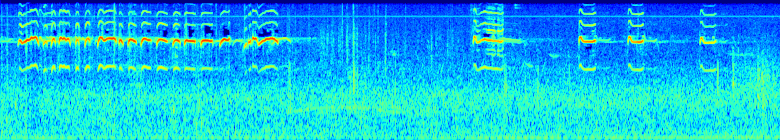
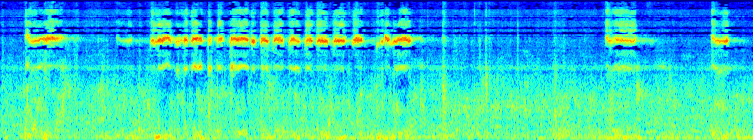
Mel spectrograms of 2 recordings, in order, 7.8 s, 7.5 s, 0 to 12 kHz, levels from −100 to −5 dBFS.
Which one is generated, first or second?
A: second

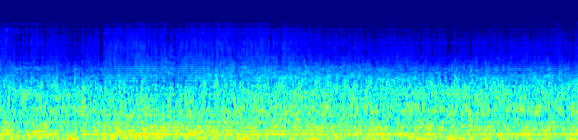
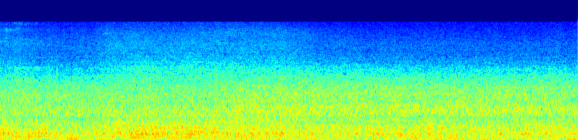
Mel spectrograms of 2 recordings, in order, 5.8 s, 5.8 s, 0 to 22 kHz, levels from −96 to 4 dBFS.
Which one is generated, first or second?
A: first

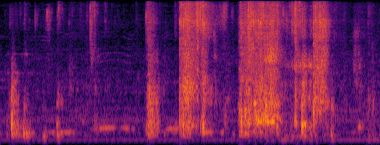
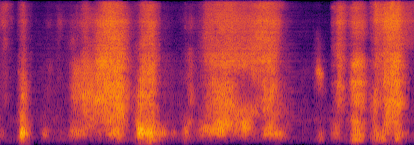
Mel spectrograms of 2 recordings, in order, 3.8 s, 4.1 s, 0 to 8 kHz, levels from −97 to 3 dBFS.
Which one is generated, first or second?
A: second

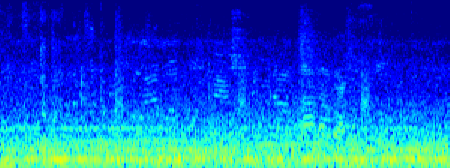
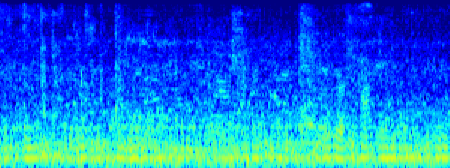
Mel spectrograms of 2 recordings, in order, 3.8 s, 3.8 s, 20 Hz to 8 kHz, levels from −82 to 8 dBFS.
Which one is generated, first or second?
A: second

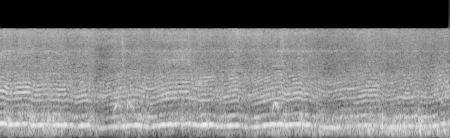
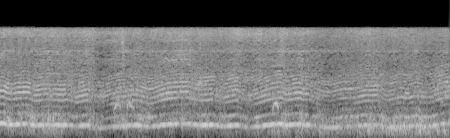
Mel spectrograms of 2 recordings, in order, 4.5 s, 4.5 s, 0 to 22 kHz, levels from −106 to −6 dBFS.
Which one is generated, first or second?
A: first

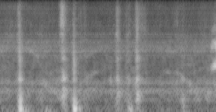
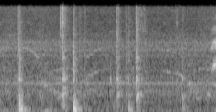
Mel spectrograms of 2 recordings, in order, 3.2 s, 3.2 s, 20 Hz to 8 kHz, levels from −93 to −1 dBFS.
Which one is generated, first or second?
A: first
